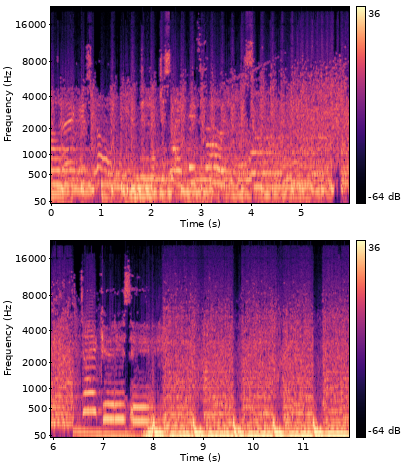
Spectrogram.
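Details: Loud electronic dance music with heavy bass drops fills the recording, with no animal sound audible.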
